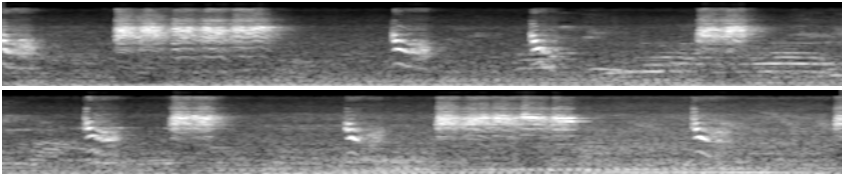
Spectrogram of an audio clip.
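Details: Long-tailed shrike singing, used as a lure to make silent or stressed birds respond; loud harsh hissing bursts alternate with short rasping notes at irregular half-second gaps over a low background hum.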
